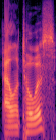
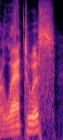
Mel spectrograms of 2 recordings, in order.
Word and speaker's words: allantois: structure is called the Allen Thomas or allantois either pronounciation is fine and it's the structure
